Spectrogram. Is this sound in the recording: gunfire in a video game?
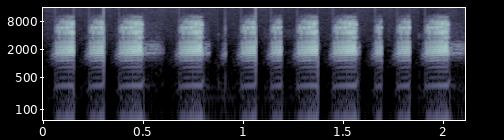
no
